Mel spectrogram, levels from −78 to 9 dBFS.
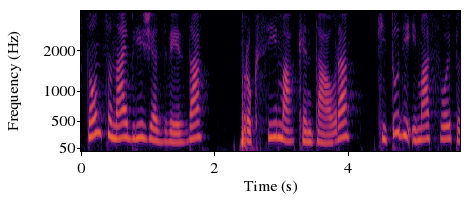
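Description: From 1.91 to 2.03 s a burst of packet loss leaves about 90 ms missing; the receiver stretches the last sound and fades it out, visible as smeared, decaying spectrogram bands before a jump. At 2.84 to 2.90 s, short concealed packet loss patches a 30 ms hole with a brief smeared wobble, a blurred sliver on the spectrogram below the steady 4 kHz ceiling of the call path.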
